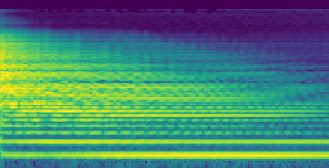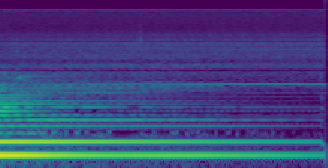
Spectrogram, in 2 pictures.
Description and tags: Two octaves of guitar power chords from an Orange MicroCrush miniature guitar amp. There are two takes for each octave's chord.
amp, chords, distortion, guitar, miniamp, power-chords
